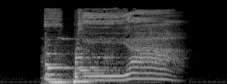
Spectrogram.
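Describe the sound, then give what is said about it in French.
A single voice hums a short brand advertising jingle, a quick opening note followed by a longer sustained tone that rises in pitch, lasting under two seconds with no other sounds. “Je suis sûre que même en faisant juste le son, tu reconnais.”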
